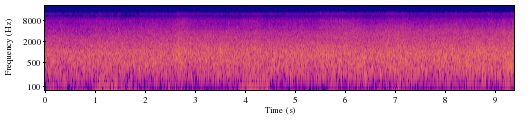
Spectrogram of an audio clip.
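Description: Strong river current rushing over rocks: a steady, even rush of water.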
